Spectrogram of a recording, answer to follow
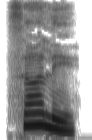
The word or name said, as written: ಸಲೆ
